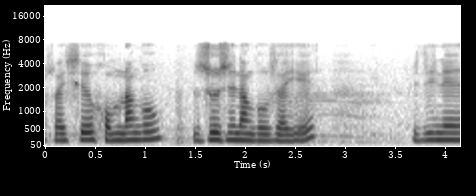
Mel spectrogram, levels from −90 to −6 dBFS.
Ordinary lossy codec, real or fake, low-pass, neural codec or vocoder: none; real; 7.2 kHz; none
